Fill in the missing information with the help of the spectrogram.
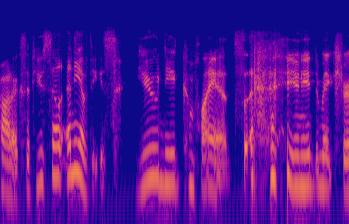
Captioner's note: laughs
